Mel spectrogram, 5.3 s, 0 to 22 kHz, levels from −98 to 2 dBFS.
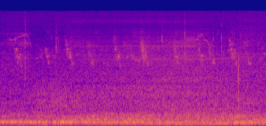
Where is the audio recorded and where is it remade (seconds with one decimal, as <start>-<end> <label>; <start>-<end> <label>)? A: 0.0-1.4 recorded; 1.4-3.9 remade; 3.9-5.3 recorded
